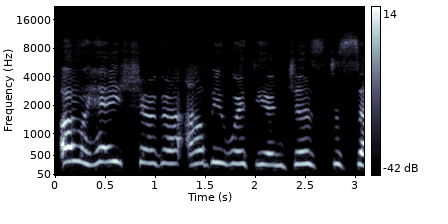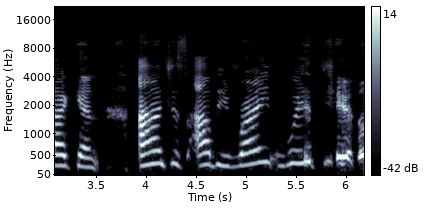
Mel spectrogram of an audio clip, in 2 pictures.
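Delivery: high, sugary Southern lady imitation; Southern accent. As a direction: fob someone off sweetly in a mock Southern accent. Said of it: "I can't do the accent the way they do it down here".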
